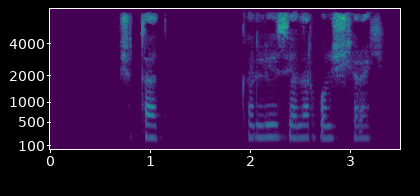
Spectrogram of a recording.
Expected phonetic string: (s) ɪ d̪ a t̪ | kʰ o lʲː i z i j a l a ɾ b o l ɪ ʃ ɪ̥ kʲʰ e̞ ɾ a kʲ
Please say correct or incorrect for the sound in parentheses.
incorrect: ʃ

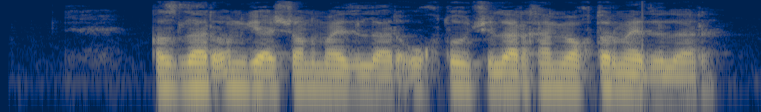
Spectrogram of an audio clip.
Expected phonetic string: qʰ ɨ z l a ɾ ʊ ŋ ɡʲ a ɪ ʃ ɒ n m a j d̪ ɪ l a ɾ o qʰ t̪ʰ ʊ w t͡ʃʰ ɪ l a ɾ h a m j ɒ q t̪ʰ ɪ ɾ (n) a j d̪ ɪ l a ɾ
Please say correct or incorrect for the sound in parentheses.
incorrect: m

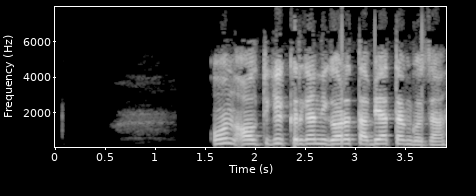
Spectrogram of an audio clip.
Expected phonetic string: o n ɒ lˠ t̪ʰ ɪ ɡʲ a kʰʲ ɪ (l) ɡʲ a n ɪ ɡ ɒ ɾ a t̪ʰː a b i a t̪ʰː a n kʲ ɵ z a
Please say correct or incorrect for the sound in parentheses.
incorrect: ɾ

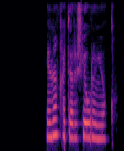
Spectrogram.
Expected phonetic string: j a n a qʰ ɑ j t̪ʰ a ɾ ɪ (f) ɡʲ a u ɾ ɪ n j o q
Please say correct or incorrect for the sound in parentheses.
incorrect: ʃ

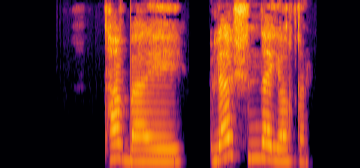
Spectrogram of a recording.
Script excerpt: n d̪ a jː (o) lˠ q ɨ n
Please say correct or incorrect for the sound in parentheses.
incorrect: ɒ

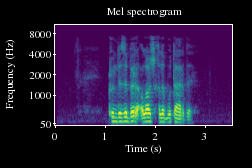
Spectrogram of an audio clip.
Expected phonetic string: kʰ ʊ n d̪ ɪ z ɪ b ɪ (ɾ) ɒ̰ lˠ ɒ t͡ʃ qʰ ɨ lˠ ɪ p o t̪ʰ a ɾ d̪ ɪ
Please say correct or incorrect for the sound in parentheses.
correct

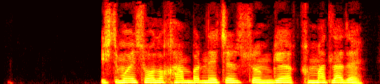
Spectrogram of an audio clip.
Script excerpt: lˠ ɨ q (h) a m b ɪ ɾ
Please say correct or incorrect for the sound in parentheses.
correct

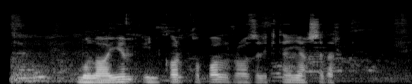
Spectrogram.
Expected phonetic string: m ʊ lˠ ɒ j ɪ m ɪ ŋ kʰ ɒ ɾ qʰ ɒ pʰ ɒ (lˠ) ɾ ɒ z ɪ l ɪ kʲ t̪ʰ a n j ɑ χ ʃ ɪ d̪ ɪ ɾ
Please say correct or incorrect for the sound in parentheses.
correct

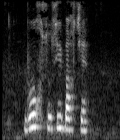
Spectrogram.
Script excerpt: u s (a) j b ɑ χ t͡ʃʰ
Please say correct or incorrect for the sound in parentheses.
incorrect: i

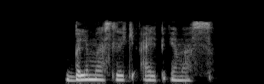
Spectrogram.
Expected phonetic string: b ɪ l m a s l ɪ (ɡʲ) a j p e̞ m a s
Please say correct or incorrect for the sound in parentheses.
incorrect: kʲ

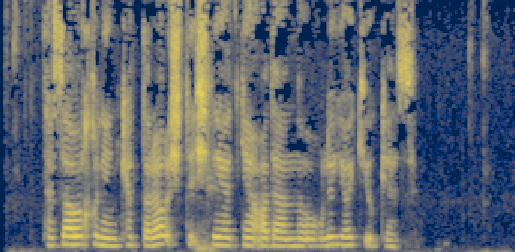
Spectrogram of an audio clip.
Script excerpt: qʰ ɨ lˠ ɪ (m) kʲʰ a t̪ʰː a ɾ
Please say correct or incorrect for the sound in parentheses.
incorrect: ŋ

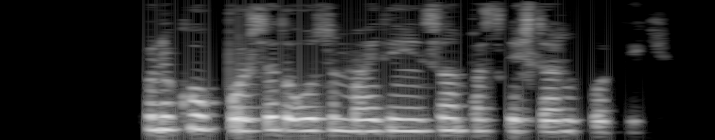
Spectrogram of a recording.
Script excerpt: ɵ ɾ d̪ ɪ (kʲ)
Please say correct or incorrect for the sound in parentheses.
correct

